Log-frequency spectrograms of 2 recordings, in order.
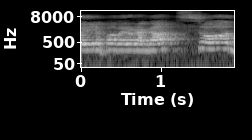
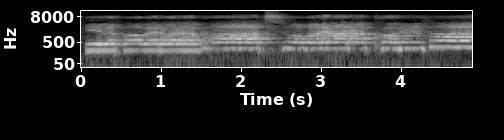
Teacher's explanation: And also, another very common mistake, don't go il povero ragazzo, don't eat up the space time of the a of ragazzo, which is the tonic vowel of the word, and the strongest vowel in this very phrase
